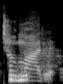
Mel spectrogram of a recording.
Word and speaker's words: Tomatis: Oh, Tomatis, that's what it's called. Tomatis. It's spelled T-O-M-A-T-I-S. Tomatis.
